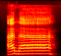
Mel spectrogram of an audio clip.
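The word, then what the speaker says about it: أنا: So it's a very simple rule. If we are reciting and we are continuing with our recitation, that alif must not be pronounced. If we are stopping on that particular word, then only the alif would be pronounced. So this rule is exclusive to the word ana, and it's something that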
